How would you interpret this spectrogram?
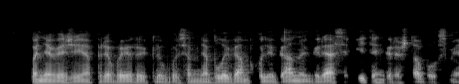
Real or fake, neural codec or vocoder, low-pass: real; none; 5.4 kHz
